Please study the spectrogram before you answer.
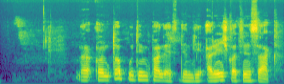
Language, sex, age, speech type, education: Nigerian Pidgin, male, 30-45, spontaneous, tertiary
